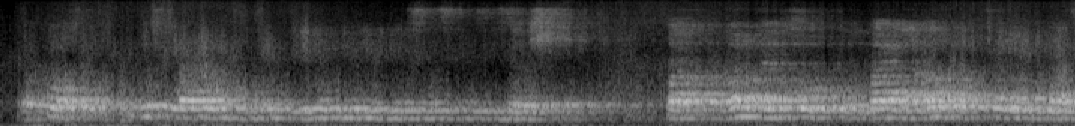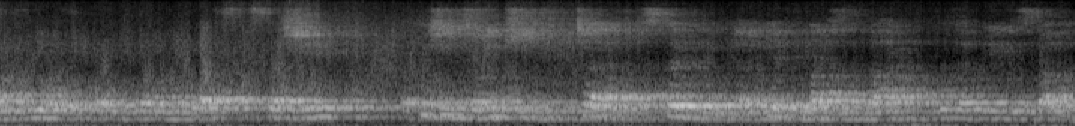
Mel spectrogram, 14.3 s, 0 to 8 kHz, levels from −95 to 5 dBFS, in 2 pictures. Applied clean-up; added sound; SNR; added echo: neural separator model SepFormer DNS4.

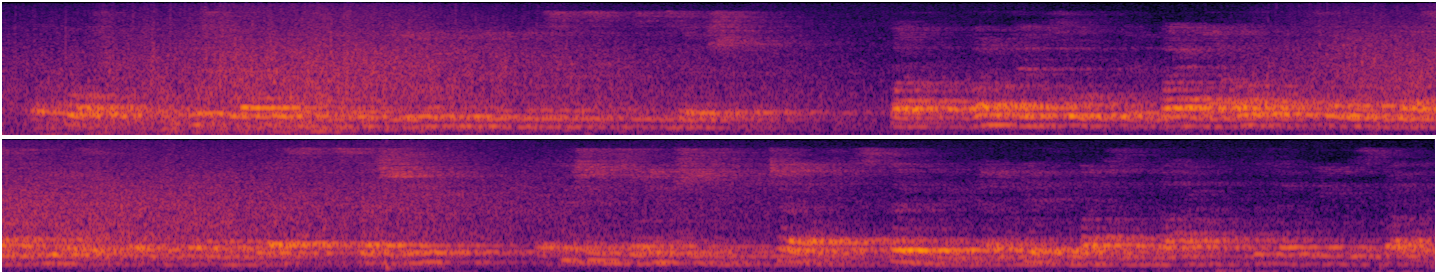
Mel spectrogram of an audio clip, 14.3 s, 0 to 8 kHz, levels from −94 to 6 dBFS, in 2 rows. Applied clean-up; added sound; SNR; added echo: none; Waves, surf; 11 dB; reverberation time 1.9 s.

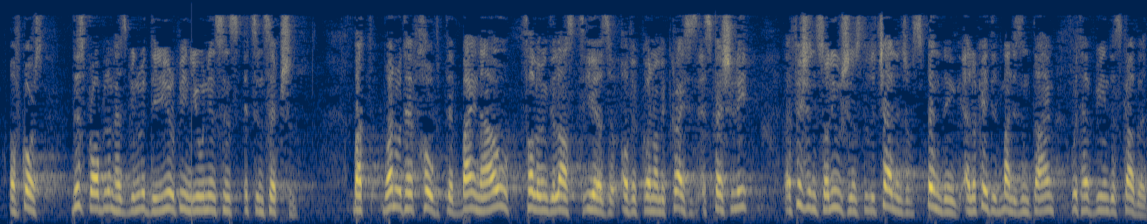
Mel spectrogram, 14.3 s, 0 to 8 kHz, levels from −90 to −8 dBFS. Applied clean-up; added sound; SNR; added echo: none; none; none; none.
